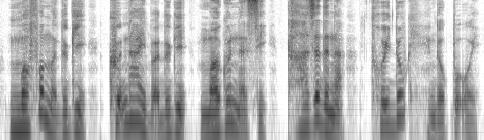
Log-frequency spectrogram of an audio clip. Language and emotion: Manipuri, surprised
